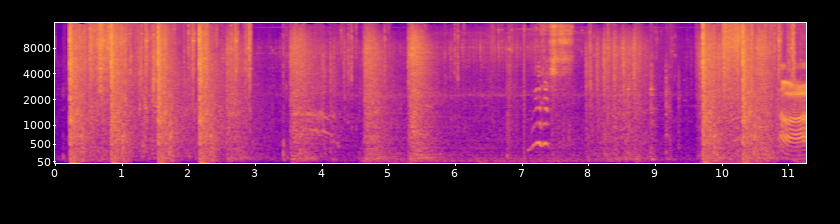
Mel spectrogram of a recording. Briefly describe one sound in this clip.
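Quick footsteps thud and scuff on hard ground.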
